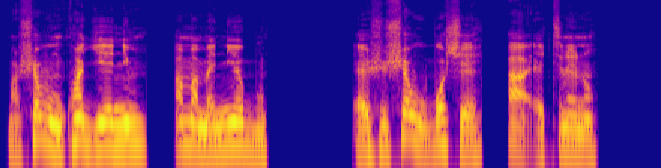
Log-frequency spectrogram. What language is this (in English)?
Akan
